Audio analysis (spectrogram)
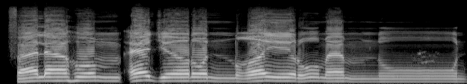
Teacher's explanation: Jangan sampai nunnya menjadi memantul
